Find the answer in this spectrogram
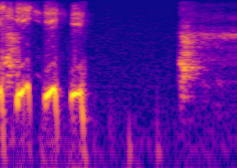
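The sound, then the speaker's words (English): A dog barks four times in a quick, choppy burst, then falls quiet before one more rougher bark or yelp. The barks are fairly loud, with no talking over them. “Feed that dog, will you please?”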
